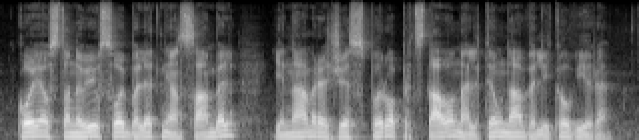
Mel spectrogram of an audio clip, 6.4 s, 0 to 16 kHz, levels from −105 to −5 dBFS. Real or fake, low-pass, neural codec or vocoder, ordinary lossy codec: real; 14.4 kHz; none; none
